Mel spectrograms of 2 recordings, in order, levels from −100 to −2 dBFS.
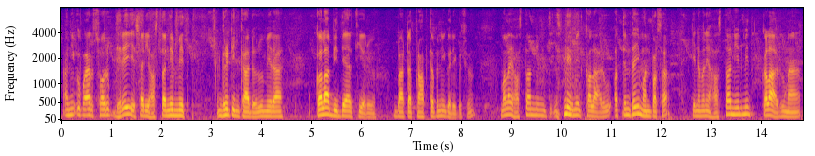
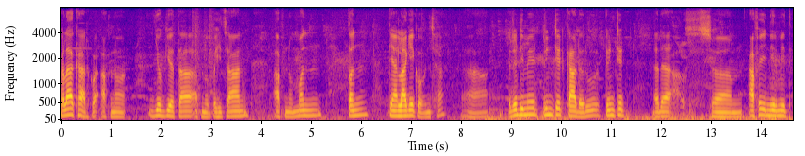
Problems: constant background noise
